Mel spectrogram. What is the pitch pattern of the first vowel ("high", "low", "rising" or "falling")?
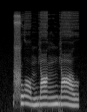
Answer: falling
